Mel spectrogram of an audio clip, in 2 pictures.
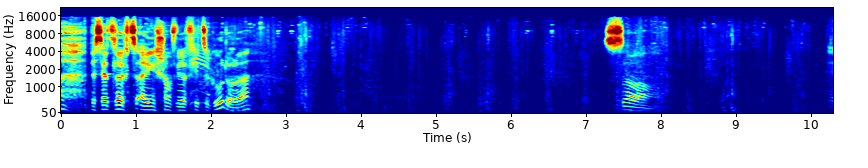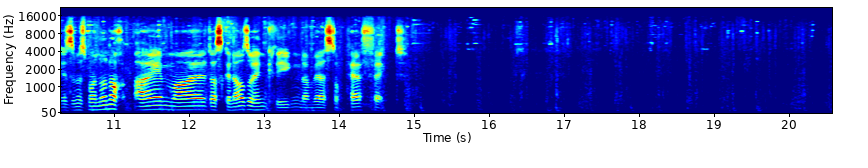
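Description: A horse gallops with steady, soft hoofbeats on sand.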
